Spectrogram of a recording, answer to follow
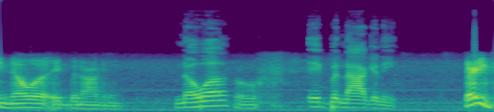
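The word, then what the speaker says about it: Igbinoghene: I pronounce NFL players' names is funny. Say Noah Igbenogany.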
